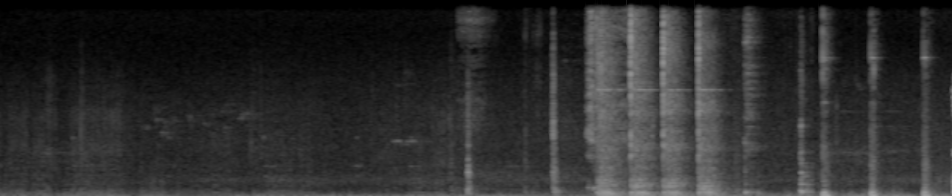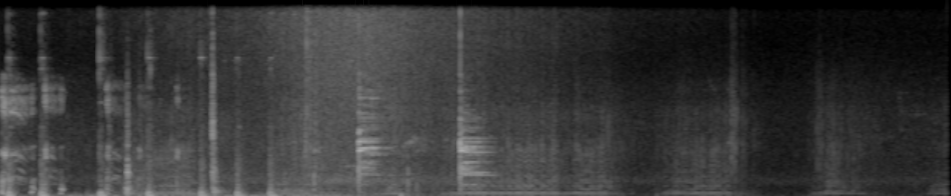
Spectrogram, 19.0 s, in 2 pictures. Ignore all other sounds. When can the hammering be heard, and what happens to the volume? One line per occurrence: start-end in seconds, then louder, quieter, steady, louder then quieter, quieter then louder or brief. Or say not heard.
6.0-14.6 quieter.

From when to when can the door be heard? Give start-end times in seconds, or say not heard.
4.5-6.0, 10.7-12.1.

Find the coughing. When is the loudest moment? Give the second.
10 s.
